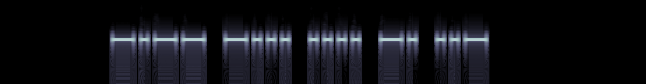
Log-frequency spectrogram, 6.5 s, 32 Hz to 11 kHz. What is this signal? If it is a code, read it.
Morse code, heard as a keyed tone, about 17 wpm, 700 Hz. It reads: YBHNU
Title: Code Groups - 5 Letter:Numbers - 17wpm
